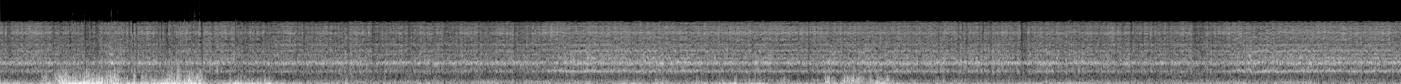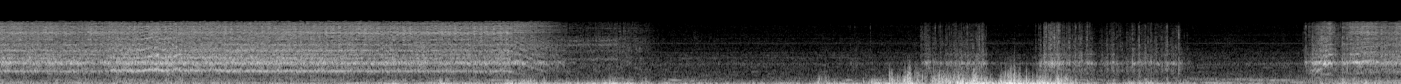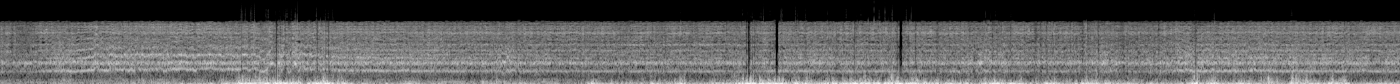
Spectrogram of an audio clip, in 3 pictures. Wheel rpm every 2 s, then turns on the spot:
160, 160, 160, 160, 160, 160, 160, 160, 160, 120, 0, 0, 20, 60, 160, 170, 160, 160, 160, 160, 160.
24-26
